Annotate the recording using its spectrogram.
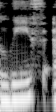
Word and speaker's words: Leaf: and it's Leaf, L-E-A-F, spelled like the leaf.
